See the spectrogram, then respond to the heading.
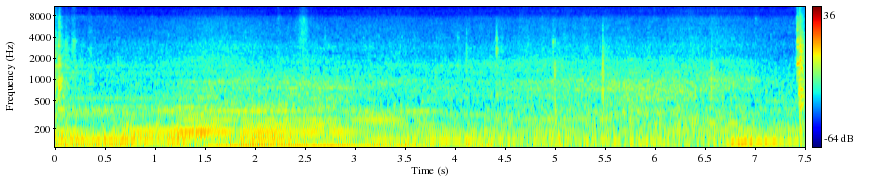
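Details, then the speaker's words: Jet boat two-stroke with freshly rebuilt carbs, running on a water hose after choke and fuel to clear cobwebs: smooth drone holding steady revs, no stumbling or popping; running real good. "I'm going to go ahead and shut her get this water hose off she's running she's running real good too oh that's amazing that's amazing"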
